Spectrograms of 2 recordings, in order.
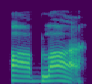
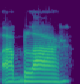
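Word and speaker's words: hablar: Ablah. No. Ablah. That's right. H is silent.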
